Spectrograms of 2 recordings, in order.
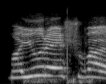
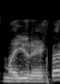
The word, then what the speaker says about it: Mayureshwar: Mayureshwar. People also call him Moreshwar. Okay. Because the original name was Mayureshwar.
